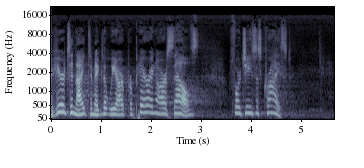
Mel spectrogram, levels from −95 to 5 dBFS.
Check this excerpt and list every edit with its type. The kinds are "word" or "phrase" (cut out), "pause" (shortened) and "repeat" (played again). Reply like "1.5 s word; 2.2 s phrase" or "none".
1.0 s word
